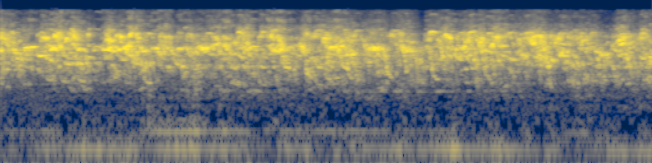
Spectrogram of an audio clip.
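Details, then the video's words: Village birds chirping together, many high twittering notes blending into a steady, unbroken chorus throughout. "Birds chirping in my village"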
